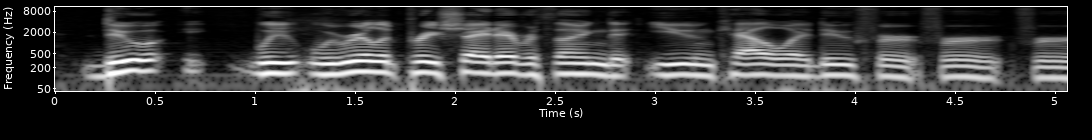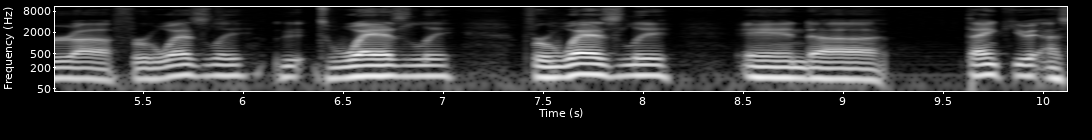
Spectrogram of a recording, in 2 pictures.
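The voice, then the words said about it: Imitates another person's voice. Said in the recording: “George Bryan third imitation of your dad, but maybe I will”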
